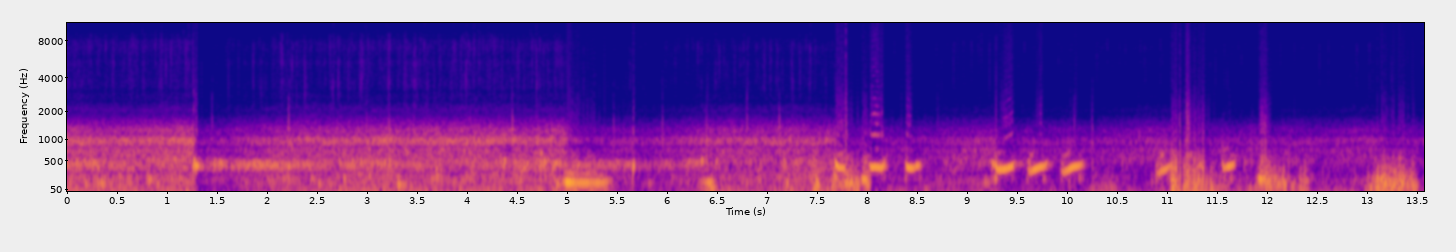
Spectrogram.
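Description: Underwater sound picked up by a camera just below the surface: a steady droning hum for about the first five seconds, then water sloshing and bubbling around the camera, with short gurgling blips, clicks and heavy low thumps.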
